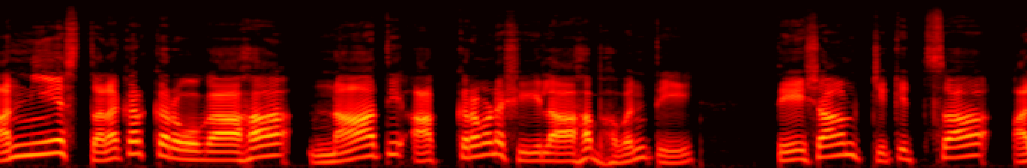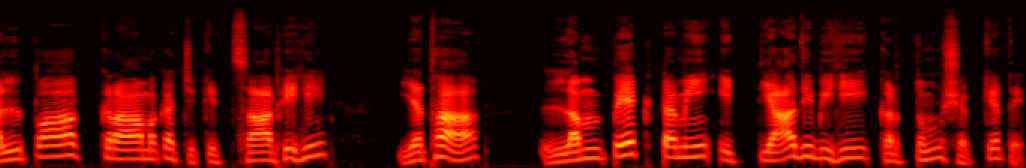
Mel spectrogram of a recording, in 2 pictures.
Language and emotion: Sanskrit, neutral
